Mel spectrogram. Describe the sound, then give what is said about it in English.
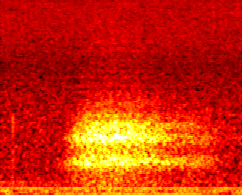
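A single slow, deep breath, a soft airy swell that rises and fades on its own with no talk. “Now take a few more deep breaths with me. Deep breath in, and deep breath out.”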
